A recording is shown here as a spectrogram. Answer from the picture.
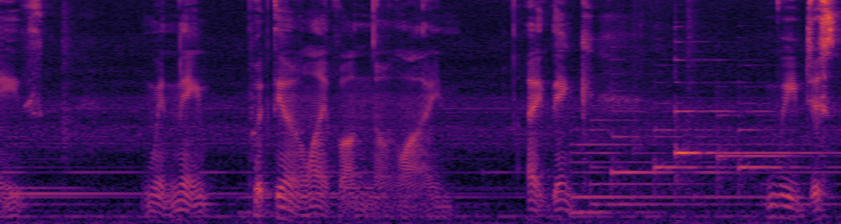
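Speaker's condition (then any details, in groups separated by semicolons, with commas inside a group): Cerebral palsy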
